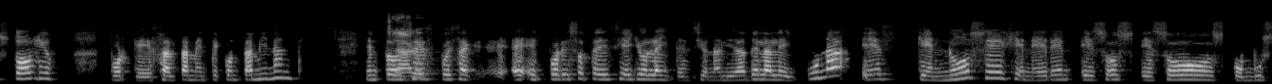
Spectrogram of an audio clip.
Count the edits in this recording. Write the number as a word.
one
